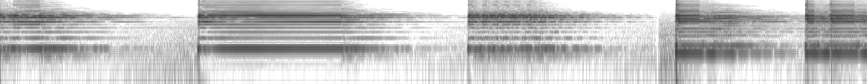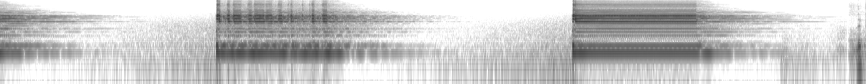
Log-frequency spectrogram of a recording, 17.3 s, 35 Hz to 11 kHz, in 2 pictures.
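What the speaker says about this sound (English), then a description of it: "a little before and after on the factory horns versus the Supertones" Horns on a 2022+ Subaru WRX, the factory units against Hella Supertone horns, blare in about eight loud blasts of varying length with short gaps between them.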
